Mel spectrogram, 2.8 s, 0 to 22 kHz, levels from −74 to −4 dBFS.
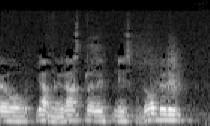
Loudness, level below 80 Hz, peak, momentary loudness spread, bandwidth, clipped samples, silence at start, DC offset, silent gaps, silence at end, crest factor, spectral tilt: -17 LUFS; -52 dBFS; 0 dBFS; 8 LU; 16.5 kHz; under 0.1%; 0 s; under 0.1%; none; 0.25 s; 16 dB; -7 dB/octave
